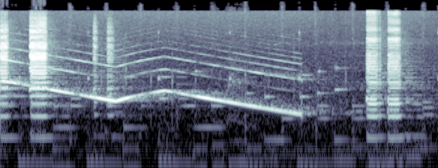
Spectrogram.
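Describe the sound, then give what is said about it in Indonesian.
A loud fire engine siren wails as firefighters arrive at a burning house, its pitch sliding down and up in long sweeps, with short blasts of a harsh horn at the start and near the end. “Lihat! Pemadam kebakaran sudah datang.”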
